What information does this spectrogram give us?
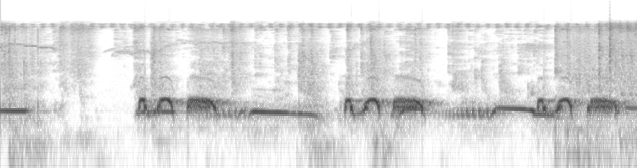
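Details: Spotted dove, called tekukur or derkuku leopard locally, calling loudly while walking; repeated low cooing phrases, each a quick bubbling double coo followed by a longer drawn-out coo, with a hissy, roomy background.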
